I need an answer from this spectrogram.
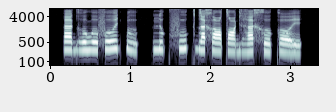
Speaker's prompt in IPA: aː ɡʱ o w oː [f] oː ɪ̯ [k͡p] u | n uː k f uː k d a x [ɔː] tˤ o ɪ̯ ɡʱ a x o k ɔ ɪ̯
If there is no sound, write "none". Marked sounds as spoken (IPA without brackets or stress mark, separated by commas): f, k͡p, ɔː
